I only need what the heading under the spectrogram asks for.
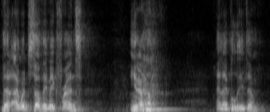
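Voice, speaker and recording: Male stand-up comic, high voice, rambling, stammering delivery. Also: slow pace, darkish tone. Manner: rambling storytelling, stammers and restarts, chuckles. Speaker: stand-up comedian. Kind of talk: stand-up comedy.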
